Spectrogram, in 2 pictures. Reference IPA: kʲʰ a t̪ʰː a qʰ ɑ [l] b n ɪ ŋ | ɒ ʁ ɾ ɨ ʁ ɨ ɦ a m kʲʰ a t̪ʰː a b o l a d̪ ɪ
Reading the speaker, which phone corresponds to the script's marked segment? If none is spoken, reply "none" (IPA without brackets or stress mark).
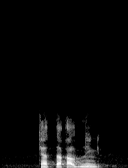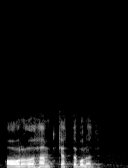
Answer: l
